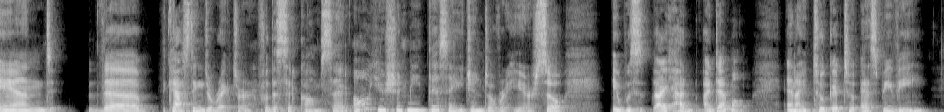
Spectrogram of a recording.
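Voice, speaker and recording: A woman with a Miami accent at a moderate pace. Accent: Spanish-accented English, Miami rhythm. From Cuba, then Miami (Hialeah). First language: Spanish. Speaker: voice actor. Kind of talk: interview.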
